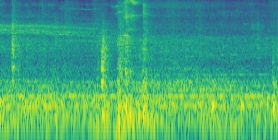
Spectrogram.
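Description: Cabin sound of a Sprinter Light Train electric train standing at a stop: a steady low hum from the train's equipment, with a short run of knocks and clatters about two seconds in.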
